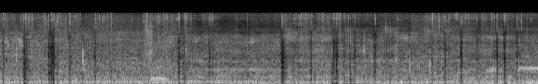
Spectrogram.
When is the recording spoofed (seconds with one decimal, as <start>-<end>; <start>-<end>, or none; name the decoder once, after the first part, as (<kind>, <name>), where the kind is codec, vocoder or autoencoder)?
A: 1.8-4.1 (codec, SNAC); 4.5-5.4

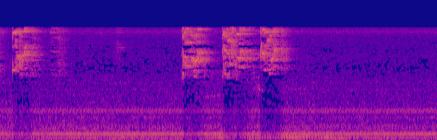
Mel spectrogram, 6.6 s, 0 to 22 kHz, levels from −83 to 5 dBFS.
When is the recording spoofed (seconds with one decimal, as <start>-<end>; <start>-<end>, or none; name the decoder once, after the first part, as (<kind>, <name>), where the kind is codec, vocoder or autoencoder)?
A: none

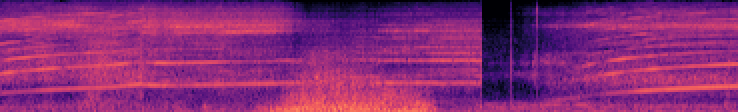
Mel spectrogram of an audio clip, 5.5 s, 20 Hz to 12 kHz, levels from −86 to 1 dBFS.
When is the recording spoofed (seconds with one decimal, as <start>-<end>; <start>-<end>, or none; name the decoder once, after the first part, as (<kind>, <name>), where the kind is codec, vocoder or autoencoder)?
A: 1.1-4.4 (codec, SNAC)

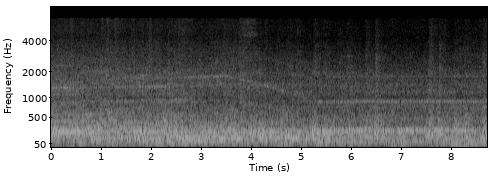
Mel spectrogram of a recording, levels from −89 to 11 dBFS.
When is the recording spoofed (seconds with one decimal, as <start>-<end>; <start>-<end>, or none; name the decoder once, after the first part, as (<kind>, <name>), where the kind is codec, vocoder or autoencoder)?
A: none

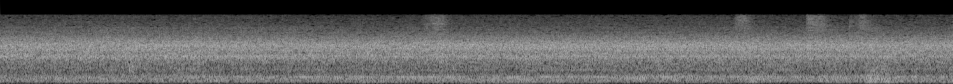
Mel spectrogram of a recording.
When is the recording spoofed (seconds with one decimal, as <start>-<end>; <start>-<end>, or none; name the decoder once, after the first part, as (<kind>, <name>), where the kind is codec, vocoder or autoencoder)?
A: none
